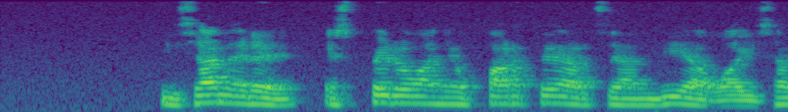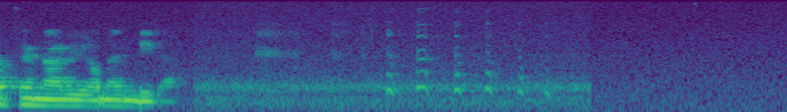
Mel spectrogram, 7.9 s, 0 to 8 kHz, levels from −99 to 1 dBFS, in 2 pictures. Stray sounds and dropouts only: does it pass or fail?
fail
